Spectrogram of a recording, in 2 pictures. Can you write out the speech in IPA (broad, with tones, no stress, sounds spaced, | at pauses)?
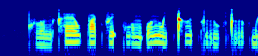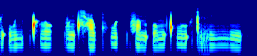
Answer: kʰ l o˩˦ n kʰ ɛː˥˩ w p a˥˩ k̚ f e˥˩ ʔ k w o˧ m ʔ o˥˩ n w i˨˩ t̚ kʰ ɯː˥˩ t̚ k r uː˨˩ k̚ t r o˦˥ k̚ b e˨˩ ʔ w iː˨˩ p̚ kʰ l oː˨˩ k̚ p o˨˩ n t͡ɕʰ a˩˦ w kʰ w ɯ˦˥ k̚ f a˨˩ m ʔ o˦˥ m kʰ w u˥˩ ʔ t r iː˥˩ ŋ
